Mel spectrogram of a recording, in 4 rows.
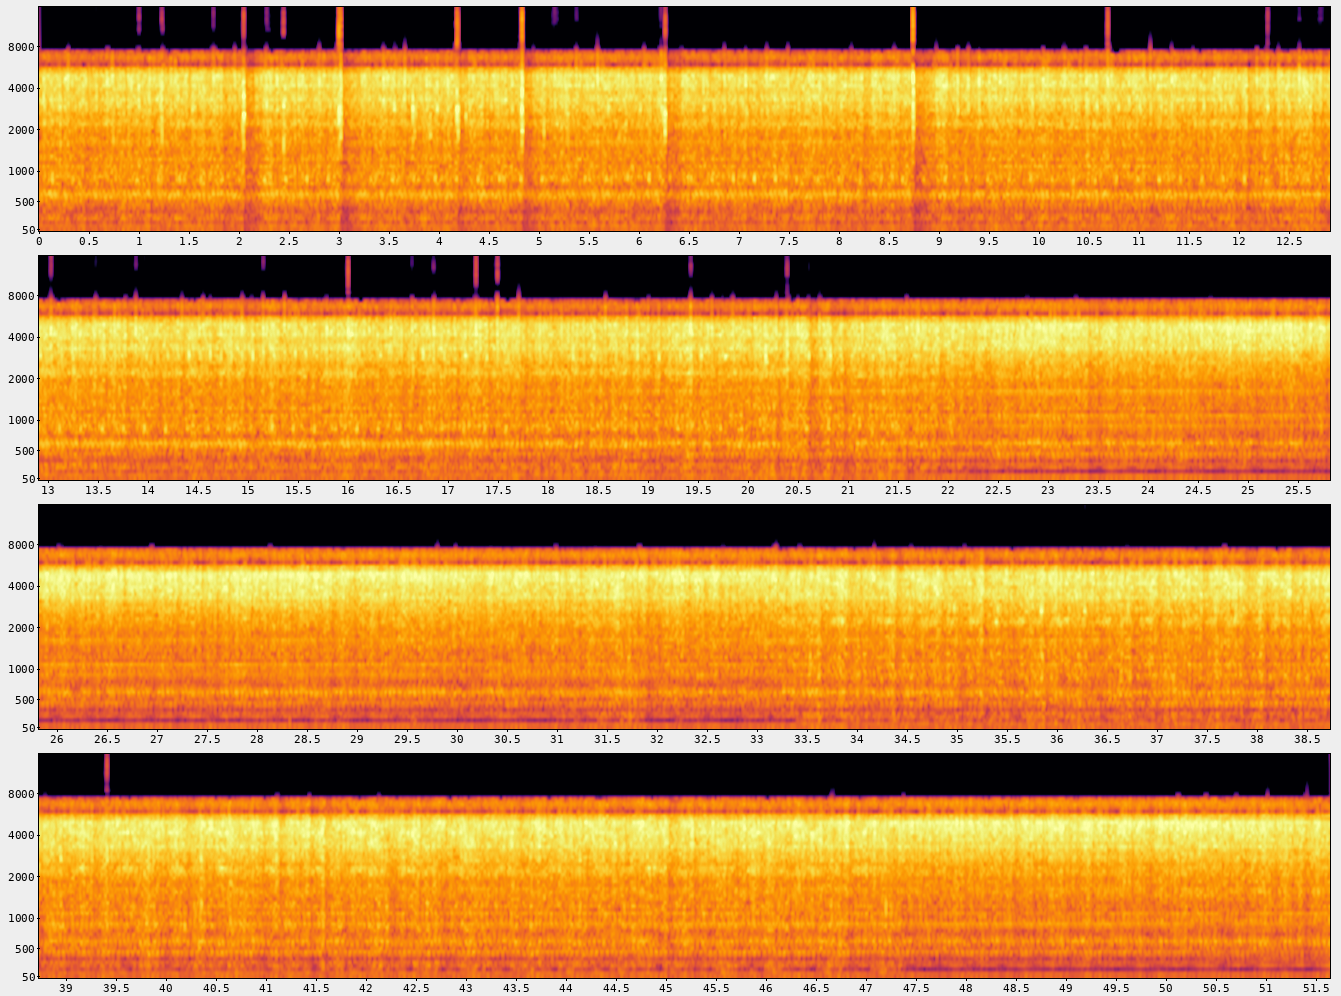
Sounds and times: Engine: 0.0 - 51.6.

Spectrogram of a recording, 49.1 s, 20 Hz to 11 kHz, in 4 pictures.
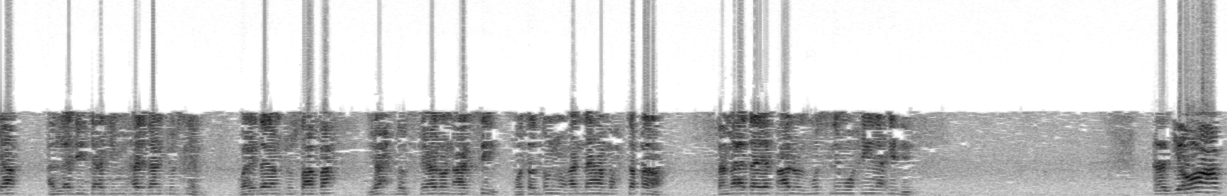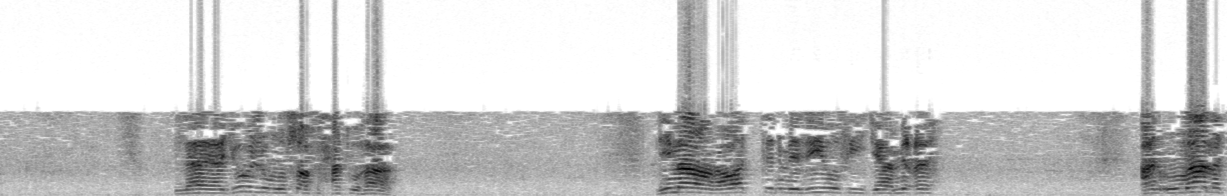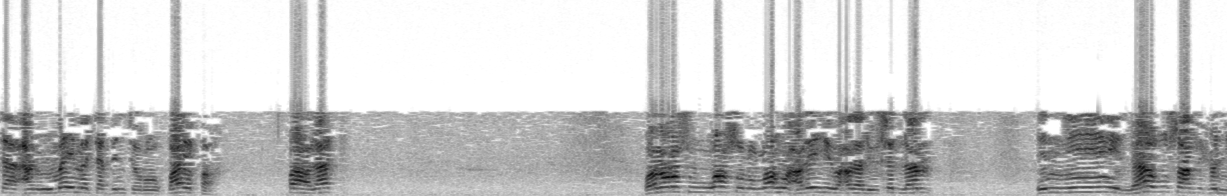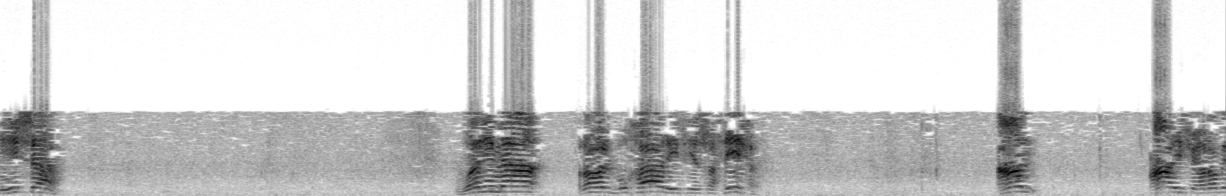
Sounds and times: Speech: 0.0 - 9.3, 11.5 - 12.3, 14.0 - 16.3, 18.8 - 21.7, 23.7 - 26.8, 27.4 - 28.0, 31.0 - 33.9, 34.9 - 37.5, 41.4 - 44.5, 46.8 - 47.2, 48.3 - 49.0.

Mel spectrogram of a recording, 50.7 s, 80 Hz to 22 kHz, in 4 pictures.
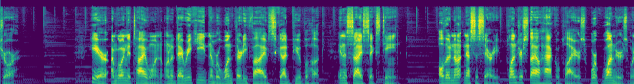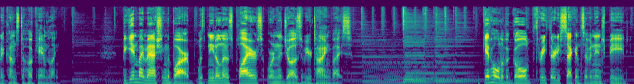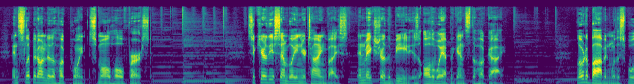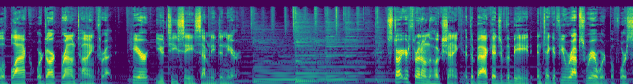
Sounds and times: Speech: 0.0 - 0.4, 1.8 - 8.0, 8.8 - 13.9, 15.2 - 19.8, 22.2 - 28.4, 30.3 - 35.5, 36.9 - 42.9, 45.8 - 50.7
Music: 0.0 - 50.7.

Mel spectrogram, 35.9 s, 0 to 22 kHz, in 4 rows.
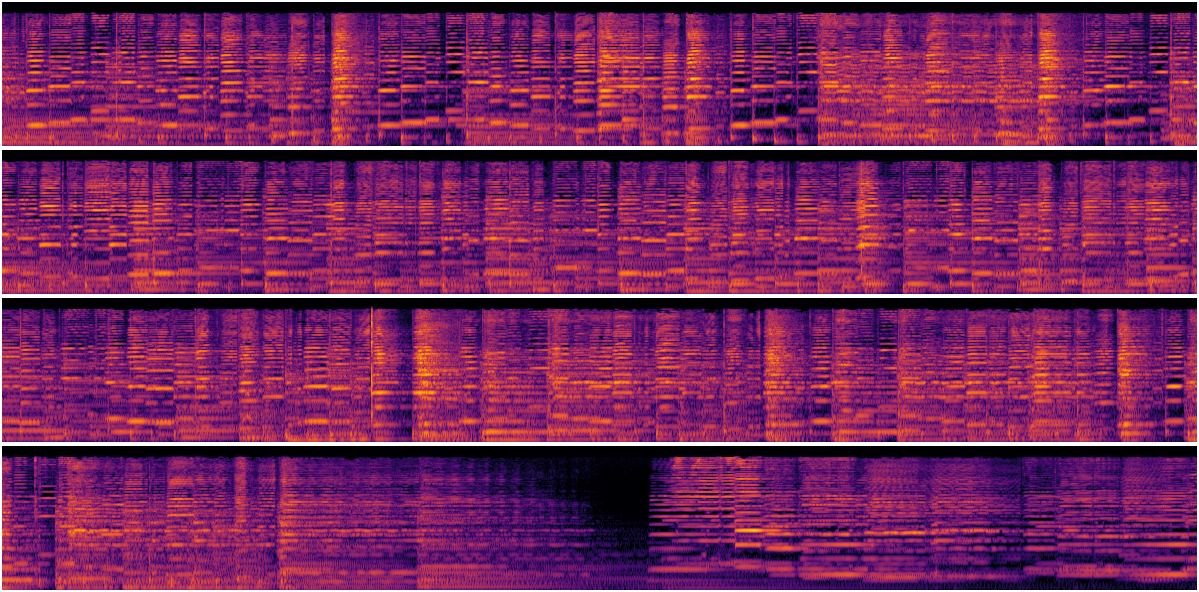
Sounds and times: Music: 0.0 - 35.8.

